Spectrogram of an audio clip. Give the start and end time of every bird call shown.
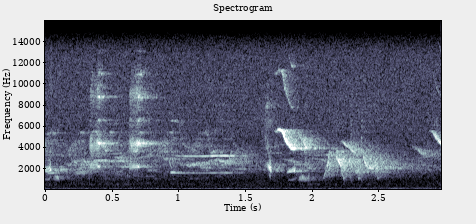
0.8s-1.5s: Iiwi (Drepanis coccinea)
2.0s-2.6s: Omao (Myadestes obscurus)

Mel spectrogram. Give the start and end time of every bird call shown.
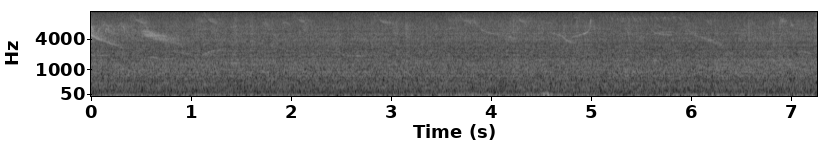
0.0s-1.2s: Rufous-collared Sparrow (Zonotrichia capensis)
3.5s-7.3s: Rufous-collared Sparrow (Zonotrichia capensis)
5.1s-6.1s: Yellow-faced Grassquit (Tiaris olivaceus)

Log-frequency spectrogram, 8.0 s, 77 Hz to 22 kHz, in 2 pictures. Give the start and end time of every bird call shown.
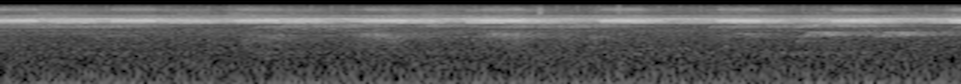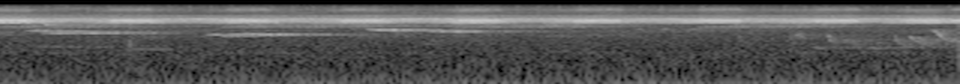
0.0s-3.0s: Gray Antbird (Cercomacra cinerascens)
0.0s-5.6s: Screaming Piha (Lipaugus vociferans)
0.0s-6.5s: Hauxwell's Thrush (Turdus hauxwelli)
0.0s-8.0s: Piratic Flycatcher (Legatus leucophaius)
7.0s-8.0s: Thrush-like Wren (Campylorhynchus turdinus)

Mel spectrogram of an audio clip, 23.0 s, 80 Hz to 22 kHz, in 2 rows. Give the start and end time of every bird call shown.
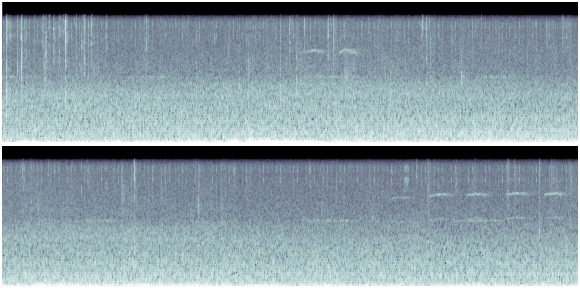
0.0s-1.2s: Tufted Titmouse (Baeolophus bicolor)
2.2s-3.6s: Tufted Titmouse (Baeolophus bicolor)
5.8s-7.3s: unidentified bird
18.8s-23.0s: unidentified bird

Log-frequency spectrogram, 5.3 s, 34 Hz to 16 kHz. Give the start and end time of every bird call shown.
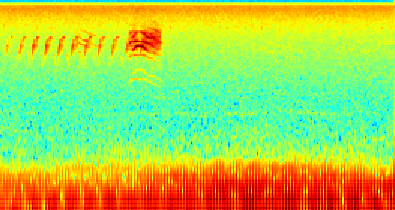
0.0s-2.2s: Hawaii Amakihi (Chlorodrepanis virens)

